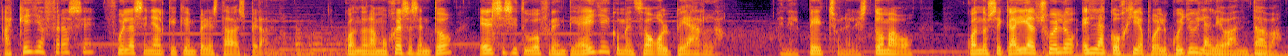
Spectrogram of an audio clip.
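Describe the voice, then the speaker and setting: A man narrates a true-crime story in a scripted, dramatic style. His voice sits a little high for a man. Faint music plays behind him. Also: animated, brisk, vocal fry, a little mellow.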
